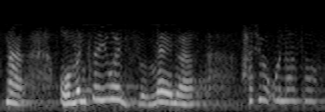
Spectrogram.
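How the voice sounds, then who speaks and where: A woman preacher telling a testimony as a storytelling sermon, animated and repeating her phrases. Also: high-pitched, normal speed. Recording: phone-like radio broadcast with long reverb.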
